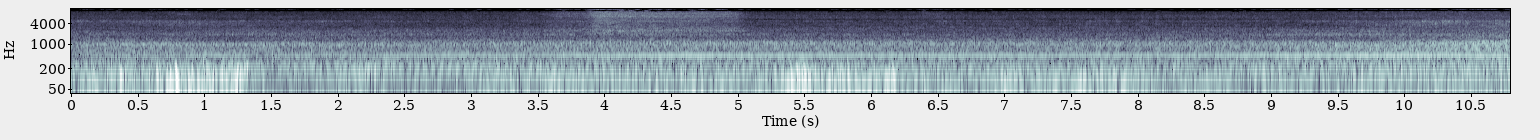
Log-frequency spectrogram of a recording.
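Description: Class 170 Turbostar diesel multiple unit moving along the platform, its diesel engines running with a steady whine over a low rumble. There is a short hiss about four seconds in and a few low thuds.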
